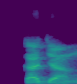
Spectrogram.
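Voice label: "kajang", Malay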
